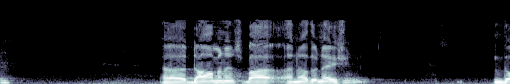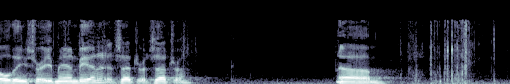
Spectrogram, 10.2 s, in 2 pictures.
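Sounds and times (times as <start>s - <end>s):
speech: 0.0s - 0.2s, 1.6s - 3.8s, 4.9s - 7.1s, 8.4s - 9.0s
book pages turning: 9.0s - 10.2s.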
